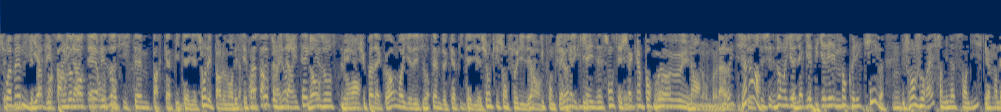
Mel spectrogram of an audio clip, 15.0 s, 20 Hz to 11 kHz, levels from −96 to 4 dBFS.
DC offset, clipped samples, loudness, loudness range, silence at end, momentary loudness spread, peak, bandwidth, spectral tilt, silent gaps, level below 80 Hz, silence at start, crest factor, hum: under 0.1%; under 0.1%; -18 LUFS; 1 LU; 0 s; 3 LU; -6 dBFS; 4.1 kHz; -12 dB/octave; none; -38 dBFS; 0 s; 12 dB; none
